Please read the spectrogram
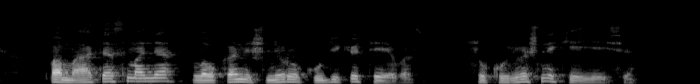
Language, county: Lithuanian, Kaunas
